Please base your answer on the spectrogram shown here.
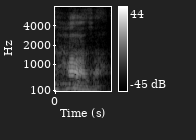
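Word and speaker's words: هذا: like ha ha huh but this Aleph is not written it is explaining the key also so it is Haza okay haza means this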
